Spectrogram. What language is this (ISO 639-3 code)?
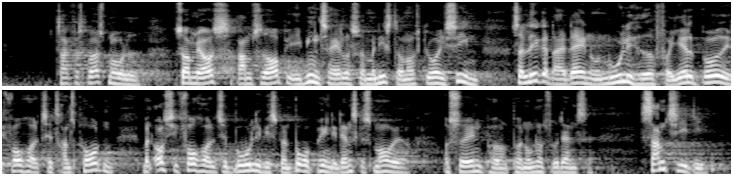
dan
